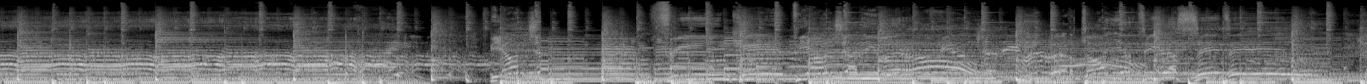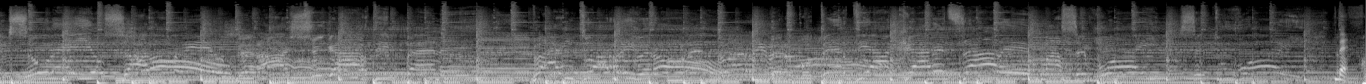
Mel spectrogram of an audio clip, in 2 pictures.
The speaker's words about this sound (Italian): adesso un momento musicale, … dei ….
